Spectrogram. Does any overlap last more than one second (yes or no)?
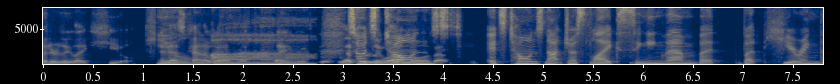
yes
